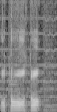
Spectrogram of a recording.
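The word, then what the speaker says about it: otōto: First and foremost, we have autoto uh which is the word for uh little brother uh accent on the last syllable.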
